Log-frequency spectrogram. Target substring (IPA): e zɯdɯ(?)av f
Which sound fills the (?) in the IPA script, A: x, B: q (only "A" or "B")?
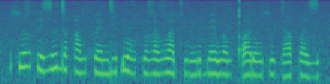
B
